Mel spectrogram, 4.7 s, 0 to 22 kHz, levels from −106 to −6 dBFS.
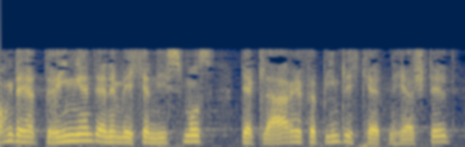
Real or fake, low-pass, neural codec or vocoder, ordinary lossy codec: real; 5.4 kHz; none; none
